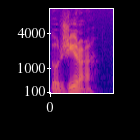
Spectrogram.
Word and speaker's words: Gojira: That original 1954 Japanese film, spelled differently and pronounced Gojira, came less than 10 years after America dropped atomic bombs on Hiroshima and Nagasaki.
